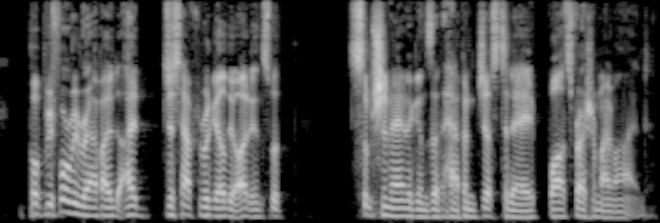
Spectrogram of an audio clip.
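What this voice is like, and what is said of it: Usual voice. Nothing is said of it.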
